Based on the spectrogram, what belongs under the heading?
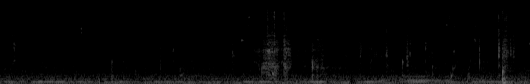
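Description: Quiet chewing of crispy fried fish, with scattered small clicks and a sharper click about five seconds in.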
